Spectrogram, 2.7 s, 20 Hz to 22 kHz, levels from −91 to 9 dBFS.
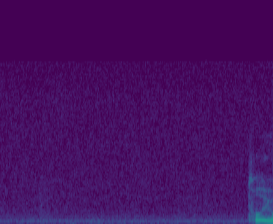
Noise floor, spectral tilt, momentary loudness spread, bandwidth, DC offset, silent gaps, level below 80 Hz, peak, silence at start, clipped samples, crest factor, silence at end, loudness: -68 dBFS; -4 dB/octave; 15 LU; 16 kHz; under 0.1%; none; -82 dBFS; -30 dBFS; 0.3 s; under 0.1%; 22 dB; 0 s; -57 LUFS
